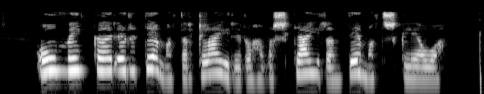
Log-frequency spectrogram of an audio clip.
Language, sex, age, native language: Icelandic, female, 50-59, Icelandic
